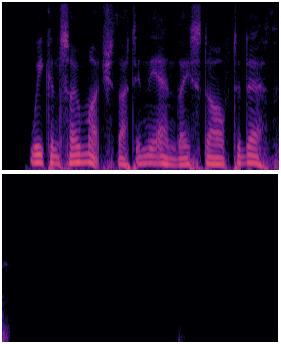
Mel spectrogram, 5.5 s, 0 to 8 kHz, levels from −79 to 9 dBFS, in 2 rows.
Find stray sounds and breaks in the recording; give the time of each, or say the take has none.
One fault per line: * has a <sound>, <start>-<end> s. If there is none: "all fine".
all fine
